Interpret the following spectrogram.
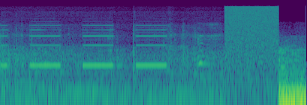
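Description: Car's electronic warning chime beeping three times, each beep about a third of a second long and roughly two-thirds of a second apart, over a low steady cabin rumble. Near the end a short burst of loud hiss and then a loud low thump cut off abruptly.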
